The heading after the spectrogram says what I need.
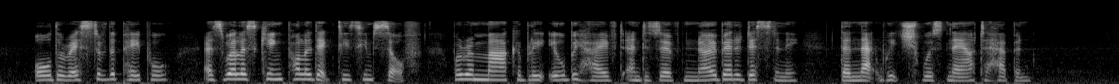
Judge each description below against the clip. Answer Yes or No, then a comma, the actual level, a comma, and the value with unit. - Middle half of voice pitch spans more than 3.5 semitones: No, average, 3.0 semitones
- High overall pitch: Yes, high, 205 Hz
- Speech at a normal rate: Yes, average, 150 wpm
